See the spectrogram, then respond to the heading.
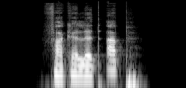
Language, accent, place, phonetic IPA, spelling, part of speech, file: German, Germany, Berlin, [ˌfakələt ˈap], fackelet ab, verb, De-fackelet ab.ogg
- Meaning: second-person plural subjunctive I of abfackeln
